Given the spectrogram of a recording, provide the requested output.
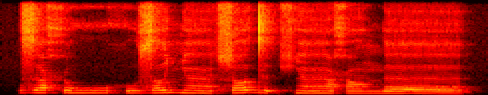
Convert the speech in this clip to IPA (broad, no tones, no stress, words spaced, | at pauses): zɛħuː huzɐɲɛ̃ː ɬɐdeʔ çɛ̃ːħɐ̃ː ŋɛː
